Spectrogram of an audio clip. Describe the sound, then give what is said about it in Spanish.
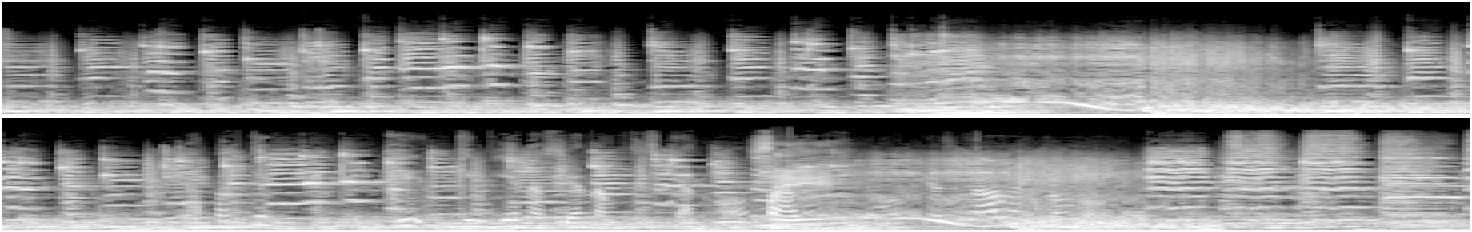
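Brassy, bustling theme music of the old cartoon Rocky Bullwinkle plays loud and steady, punctuated by two falling, whistle-like swoops and busy percussive hits, with a voice briefly saying a word over it. “Esta caricatura la pasaban aquí en un combo que era Super Can Rocky Bullwinkle, El Gato Klondike.”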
